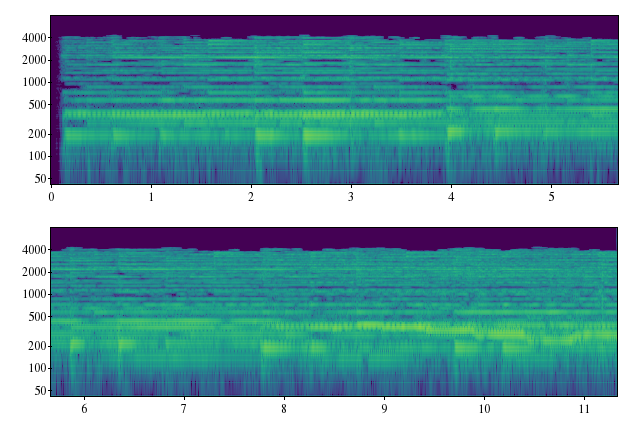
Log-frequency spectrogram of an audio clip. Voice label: PAQUERA F; Telemensagens; Conquistas Cantadas paqueras; fem; Telemensagens 2017

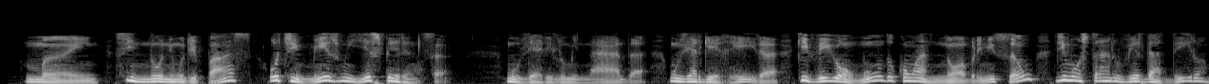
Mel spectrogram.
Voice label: Dia das Mães Homenagem Especial Masculino; Telemensagens 2017

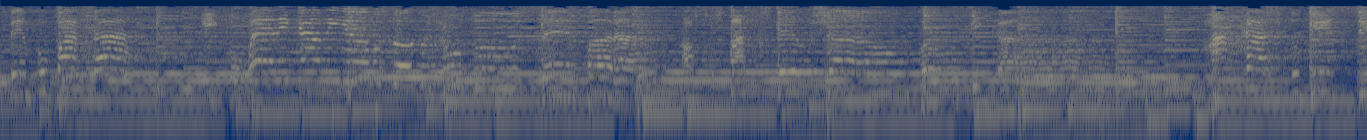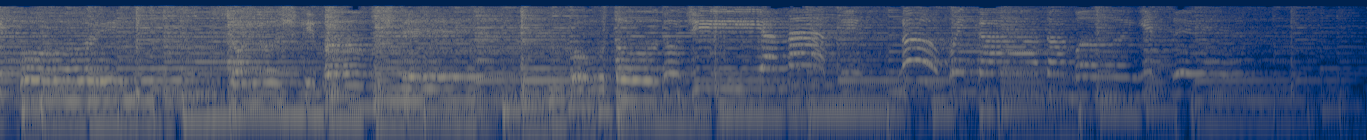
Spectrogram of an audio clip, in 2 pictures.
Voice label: Ano Novo Filho Feminino; Telemensagens; Natal e Ano novo

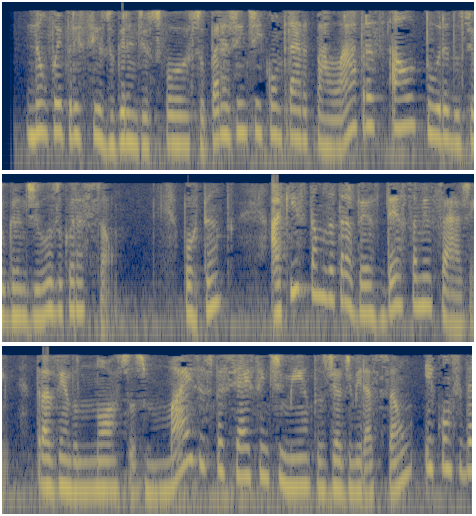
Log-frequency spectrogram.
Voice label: Mães plural f, Telemensagens; Dia das Maes; Telemensagens 2017

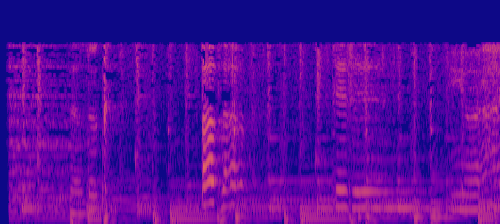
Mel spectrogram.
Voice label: FILHA ADOTIVA, fem; Telemensagens 2017

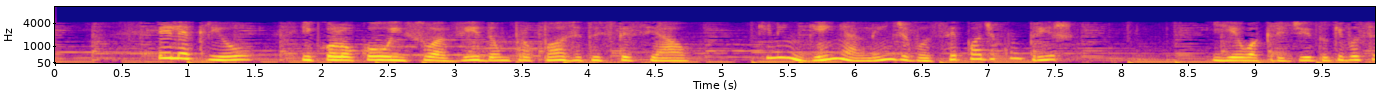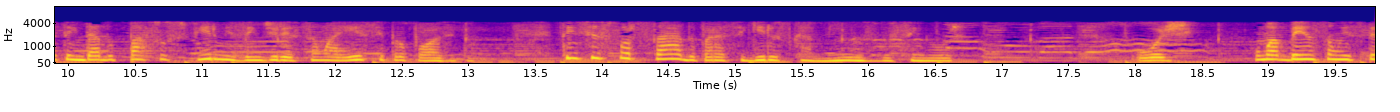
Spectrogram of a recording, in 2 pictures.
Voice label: SOBRINHA F; Aniversários; ANIV. Evangelico; Fem

